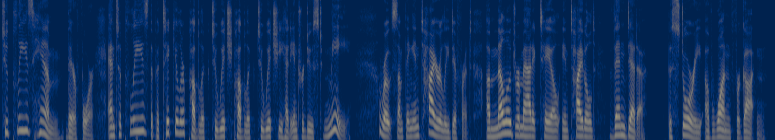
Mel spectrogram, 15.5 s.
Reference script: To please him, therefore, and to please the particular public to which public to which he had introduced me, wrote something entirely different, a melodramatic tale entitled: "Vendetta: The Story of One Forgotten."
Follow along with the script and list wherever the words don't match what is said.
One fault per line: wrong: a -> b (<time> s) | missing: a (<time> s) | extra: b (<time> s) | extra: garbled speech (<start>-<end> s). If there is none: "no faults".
no faults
